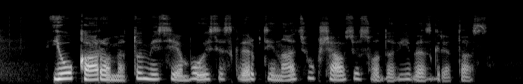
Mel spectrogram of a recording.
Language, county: Lithuanian, Vilnius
